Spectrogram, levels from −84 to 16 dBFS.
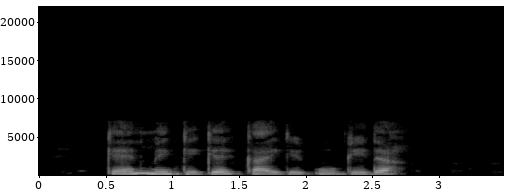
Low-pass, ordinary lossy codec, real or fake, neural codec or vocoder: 7.2 kHz; MP3, 64 kbps; real; none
